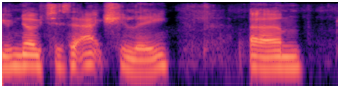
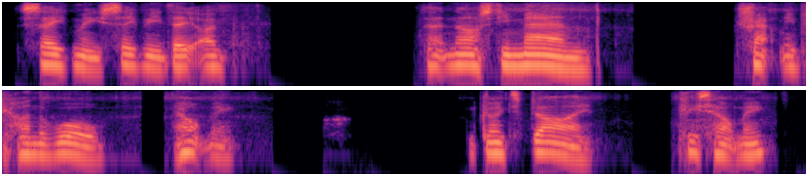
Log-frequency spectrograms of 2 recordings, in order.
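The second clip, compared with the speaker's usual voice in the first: desperate, begging voice. Voicing a trapped voice behind a wall: trapped victim calling for help. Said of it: "you hear a voice, um, that y-, is saying".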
